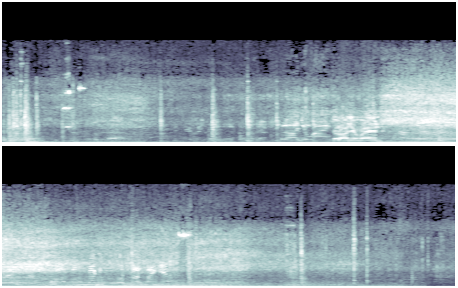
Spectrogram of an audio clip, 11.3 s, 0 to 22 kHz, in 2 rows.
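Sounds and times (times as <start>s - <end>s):
indistinct voices: 0.0s - 11.1s
heavy truck engine rumbling as the vehicle rolls in: 0.0s - 11.3s
speech: 2.9s - 5.7s.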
